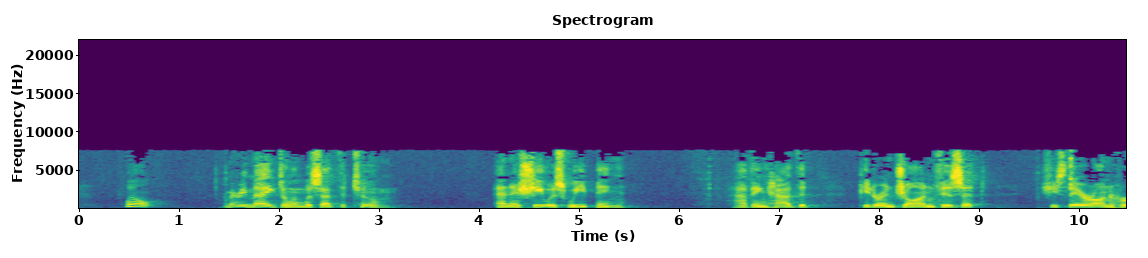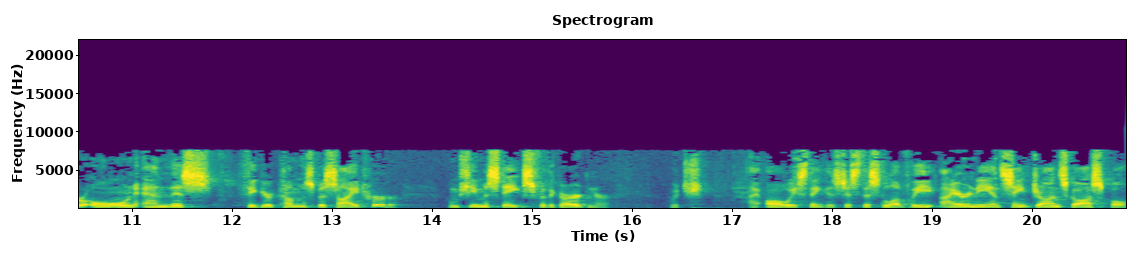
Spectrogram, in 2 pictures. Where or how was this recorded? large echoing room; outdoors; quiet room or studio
large echoing room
